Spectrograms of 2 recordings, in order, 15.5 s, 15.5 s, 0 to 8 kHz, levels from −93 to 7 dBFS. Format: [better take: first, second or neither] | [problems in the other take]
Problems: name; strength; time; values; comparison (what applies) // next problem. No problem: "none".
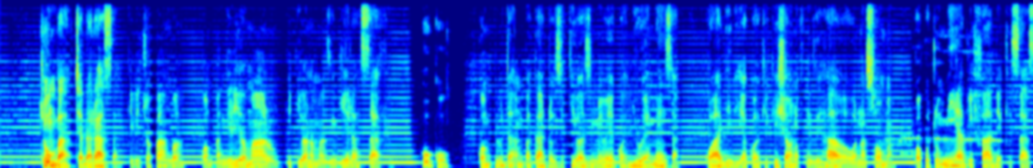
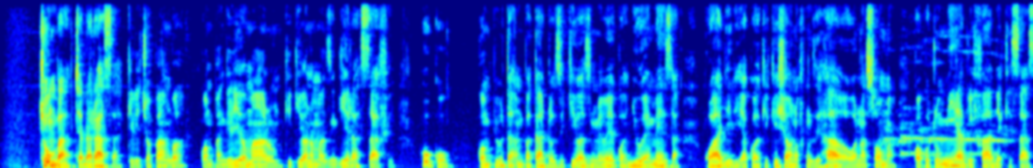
second | noise reduction (neural mask model RNNoise)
